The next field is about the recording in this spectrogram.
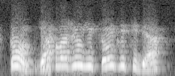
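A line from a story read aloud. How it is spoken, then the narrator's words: Joyful shout. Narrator (Russian): мне доставляло большую радость, если я мог крикнуть соседу по палате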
